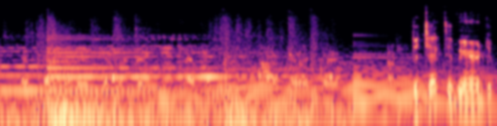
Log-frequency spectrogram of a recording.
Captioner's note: police radio chatter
